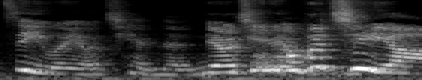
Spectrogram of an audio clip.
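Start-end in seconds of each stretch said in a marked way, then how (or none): 1.0-2.0 loud, high sarcastic jab. Real, not acted. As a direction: sneer at the rich loudly. Mocking arrogant rich customers.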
